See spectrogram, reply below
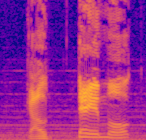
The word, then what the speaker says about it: Cuauhtémoc: Según aseguraba Pachita, el espíritu del tlatoani Cuauhtémoc, con acento en la E, poseía su cuerpo para guiarla en sus procesos curativos.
